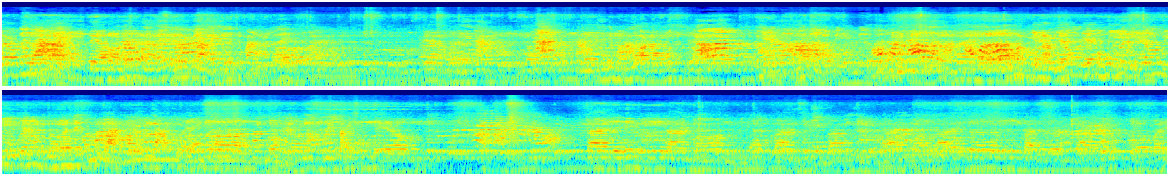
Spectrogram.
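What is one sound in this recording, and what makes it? An elderly woman talks with animation close by.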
